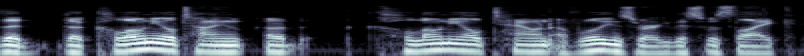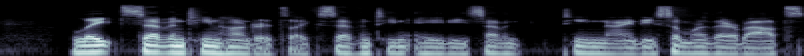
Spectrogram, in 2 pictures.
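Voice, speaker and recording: Against a quiet background, a man has a normal speaking voice with fairly low pitch and ordinary pitch variation. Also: dry, close sound with no echo. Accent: American. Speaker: podcast host. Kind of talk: casual chat.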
